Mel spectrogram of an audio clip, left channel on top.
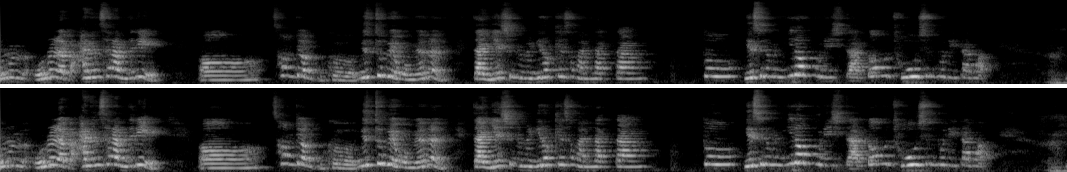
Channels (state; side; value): normal; both; correlation 0.48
